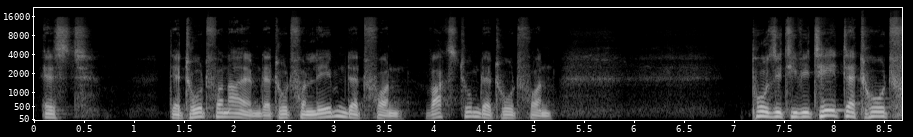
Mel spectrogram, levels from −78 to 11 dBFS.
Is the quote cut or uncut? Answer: cut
